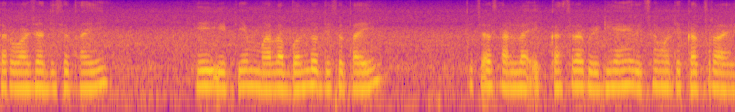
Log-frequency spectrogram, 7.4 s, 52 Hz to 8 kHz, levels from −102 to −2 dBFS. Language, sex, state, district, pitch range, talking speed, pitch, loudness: Marathi, male, Maharashtra, Pune, 160-170 Hz, 155 wpm, 160 Hz, -18 LUFS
